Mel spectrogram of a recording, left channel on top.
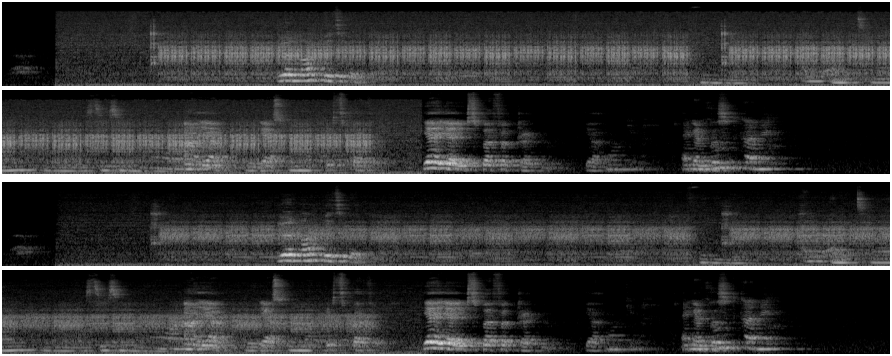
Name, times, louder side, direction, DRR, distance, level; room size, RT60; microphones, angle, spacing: sound 1, 0.5-13.1, left 5 dB, 80° left, 0.4 m, -33 dB
voice 1, 2.7-3.6 4.6-4.8 9.8-10.0 10.7-11.1 11.4-11.7 12.1-12.5 13.1-14.2 14.7-14.9 15.8-16.1, right 2 dB, ahead, -2 dB, 0.4 m, -25 dB
Female speech woman speaking, 6.8-7.5 7.9-8.0 8.3-10.6 11.3-12.2, equal, 45° right, 0.9 m, -37 dB
voice 2, 7.9-8.5 10.4-11.0 14.9-15.3 15.7-16.7, right 1 dB, 70° right, -1 dB, 1.0 m, -36 dB
2.8 x 2.3 x 4.0 m, 0.67 s
head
